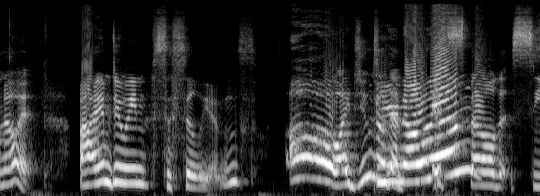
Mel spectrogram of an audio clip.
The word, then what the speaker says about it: caecilian: I am doing caecilians. Oh, I do know Do you them. know them? It's spelled C-A-E. Caecilian. Okay, And yeah.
